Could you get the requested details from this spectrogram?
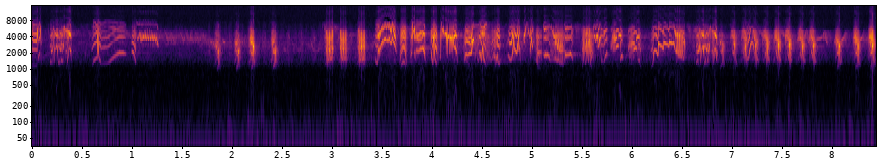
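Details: Fieldfare, a thrush, in song: a few squeaky whistled phrases, then a long rapid stream of harsh, buzzy chattering notes that barely pauses.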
